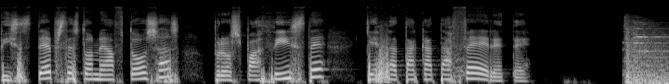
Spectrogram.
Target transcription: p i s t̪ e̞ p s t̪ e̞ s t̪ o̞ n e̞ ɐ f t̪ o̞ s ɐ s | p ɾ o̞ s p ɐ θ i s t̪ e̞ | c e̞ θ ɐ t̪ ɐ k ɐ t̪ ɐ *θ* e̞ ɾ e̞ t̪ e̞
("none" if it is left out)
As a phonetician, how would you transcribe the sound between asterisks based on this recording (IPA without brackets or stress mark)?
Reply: f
